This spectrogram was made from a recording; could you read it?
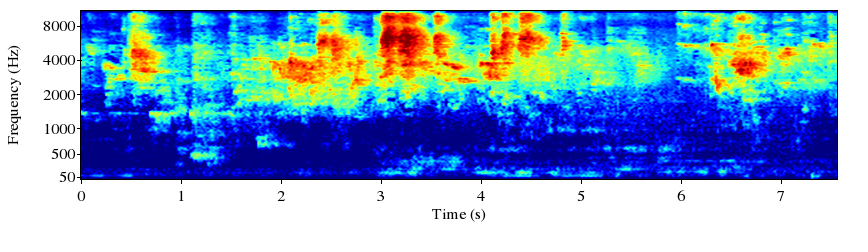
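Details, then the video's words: Several colourful budgies chirping together, a dense chatter of high warbles, squeaks and twitters rising and falling in bursts, with brief louder peaks and no other clear sounds. "Very Charming Colorful Beautiful Budgies Chirping Sounds"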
